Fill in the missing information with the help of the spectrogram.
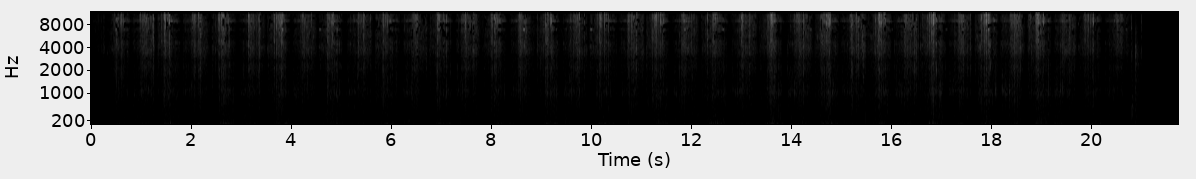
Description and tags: Digital fitness machine
Sound for scifi movie.
CZ, Panska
